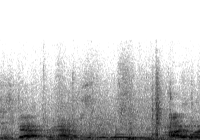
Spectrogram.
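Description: A man's voice speaking in a small room.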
